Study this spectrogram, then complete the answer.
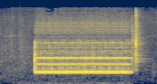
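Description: A single electronic phone ring sounds on a mobile call, one steady buzzing tone lasting about a second and a half that cuts off abruptly, close and clear against a quiet background.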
